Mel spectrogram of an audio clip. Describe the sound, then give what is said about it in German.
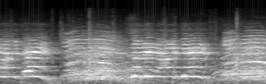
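Several hundred employees at a central union rally in the late morning, at the main plant of car-parts supplier Mahle in the Stuttgart region, shout and cheer together in sustained, surging waves, loud and continuous throughout, with many voices blending into a roaring chant. “Mehrere hundert Beschäftigte haben sich hier am späten Vormittag versammelt.”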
